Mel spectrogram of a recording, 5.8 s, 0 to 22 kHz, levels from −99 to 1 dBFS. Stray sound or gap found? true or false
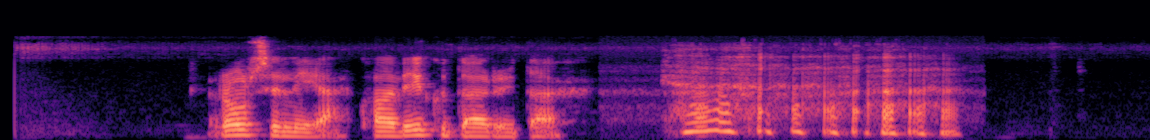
true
